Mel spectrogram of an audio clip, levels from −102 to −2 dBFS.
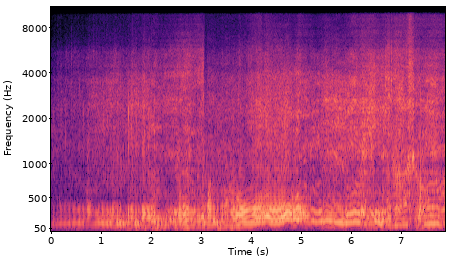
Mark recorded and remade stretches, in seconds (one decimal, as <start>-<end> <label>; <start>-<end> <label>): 0.0-2.0 recorded; 2.0-3.0 remade; 3.0-4.8 recorded; 4.8-5.4 remade; 5.4-5.9 recorded; 5.9-7.9 remade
